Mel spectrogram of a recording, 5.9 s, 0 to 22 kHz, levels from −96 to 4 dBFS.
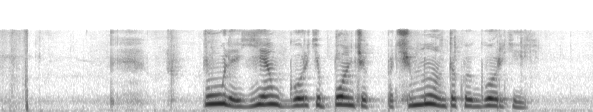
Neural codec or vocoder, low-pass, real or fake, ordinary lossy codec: none; 7.2 kHz; real; none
